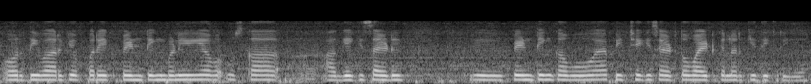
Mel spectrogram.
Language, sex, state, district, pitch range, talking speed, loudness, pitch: Hindi, female, Haryana, Jhajjar, 205-215 Hz, 200 wpm, -15 LUFS, 210 Hz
